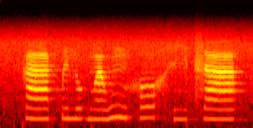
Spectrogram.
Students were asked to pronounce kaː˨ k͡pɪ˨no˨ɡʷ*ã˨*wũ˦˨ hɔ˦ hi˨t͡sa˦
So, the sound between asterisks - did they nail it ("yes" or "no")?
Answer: yes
